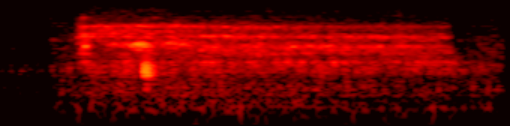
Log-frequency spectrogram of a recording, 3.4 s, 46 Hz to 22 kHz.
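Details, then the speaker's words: 1998 Chevy C3500HD 7.4 L 454 Vortec L29, engine off, fuel pump relay bypassed to run the pump (50-60 psi): a steady high hiss like running water from a stuck-open injector, causing rich running. "you're not supposed to hear like some pipes like someone is peeing inside of your engine so let's check it out put it on again"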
